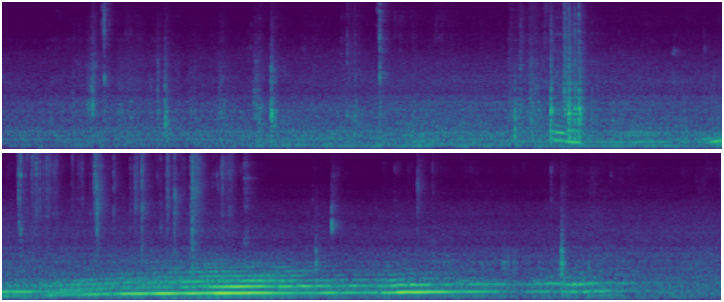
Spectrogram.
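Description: Snow crab leg shells being cracked and snapped by hand, giving scattered sharp clicks and cracks. From about seven seconds in, a long low hum from the eater with her mouth closed takes over and is the loudest sound.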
